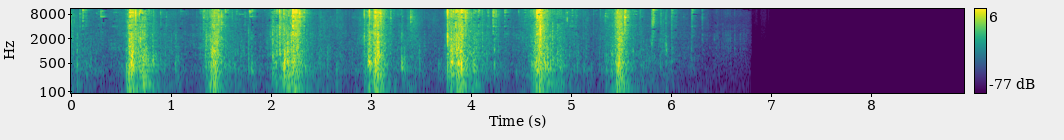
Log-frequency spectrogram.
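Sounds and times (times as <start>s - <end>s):
group footsteps on ground: 0.0s - 6.1s.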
